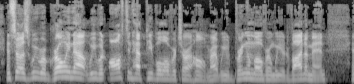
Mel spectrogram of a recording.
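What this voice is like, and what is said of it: Southern US accent. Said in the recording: “my accent is not a Wisconsin accent. It actually is from the South.”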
